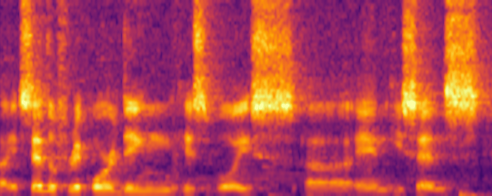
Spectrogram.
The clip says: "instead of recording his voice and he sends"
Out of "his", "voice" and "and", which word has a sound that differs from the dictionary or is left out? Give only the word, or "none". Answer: his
